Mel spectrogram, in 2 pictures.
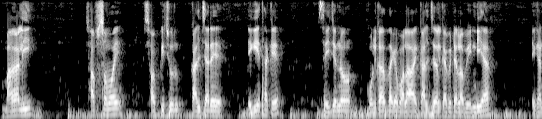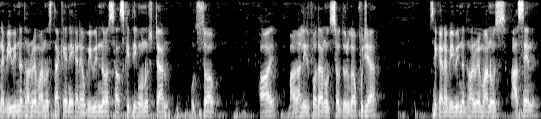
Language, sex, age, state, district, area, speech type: Bengali, male, 45-60, West Bengal, Paschim Bardhaman, urban, spontaneous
